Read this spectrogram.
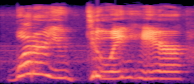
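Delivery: loud angry yell. A narrator's reading. Heroine yelling at smirking Minto, angry. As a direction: yell it at the rival. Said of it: "I yelled angrily".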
